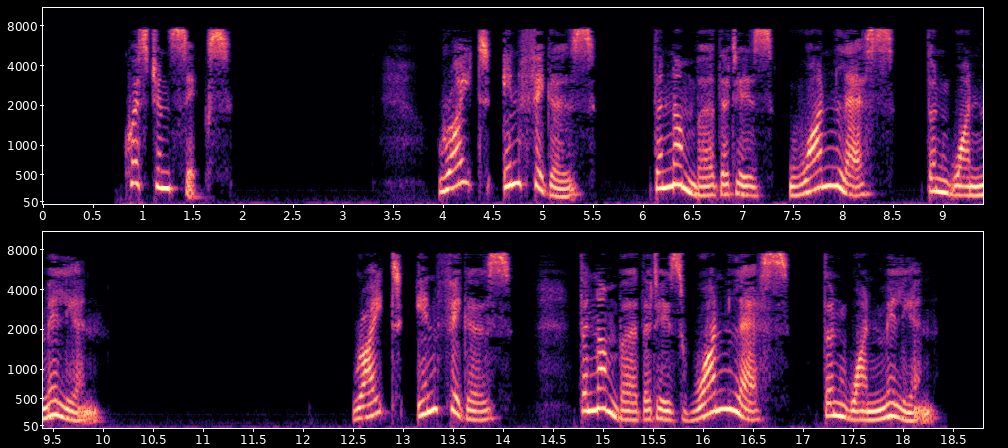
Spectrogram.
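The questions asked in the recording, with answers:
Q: Write in figures the number that is 1 less than 1 million.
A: 999999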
